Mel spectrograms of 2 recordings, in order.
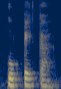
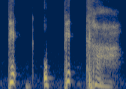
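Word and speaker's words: upekkhā: So even though this E is a long sound, but because of the K, you have to pronounce short sound. So upekha, actually we pronounce that upek. Upekha. Okay. So we pronounce it upekha.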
